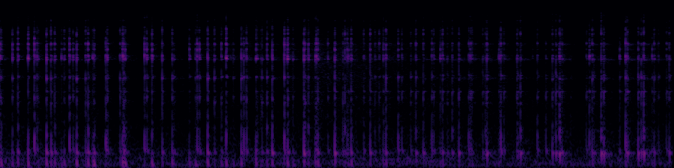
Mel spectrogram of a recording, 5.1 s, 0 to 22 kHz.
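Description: Fingertips tap the bamboo lid and glass walls of an empty glass jar held up in the air. The result is a quick, steady run of soft, dry taps with a slight ringing tone around 375 Hz and bright clicky edges. Each tap dies away almost at once.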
